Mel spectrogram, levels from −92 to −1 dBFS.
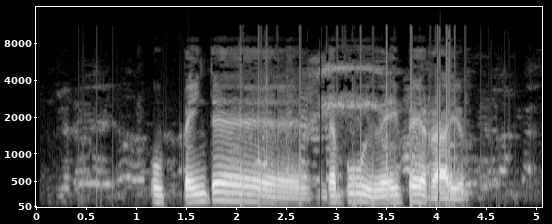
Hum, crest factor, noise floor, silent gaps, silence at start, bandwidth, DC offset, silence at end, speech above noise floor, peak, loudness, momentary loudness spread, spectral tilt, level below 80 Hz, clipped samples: none; 16 dB; -36 dBFS; none; 0.25 s; 11.5 kHz; under 0.1%; 0.1 s; 21 dB; 0 dBFS; -15 LUFS; 21 LU; -7 dB/octave; -46 dBFS; under 0.1%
